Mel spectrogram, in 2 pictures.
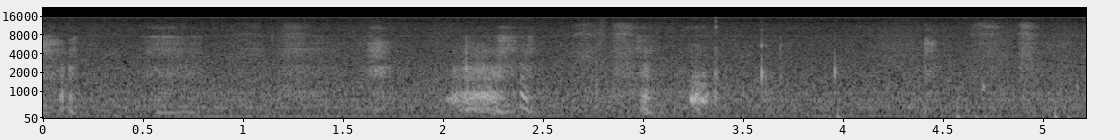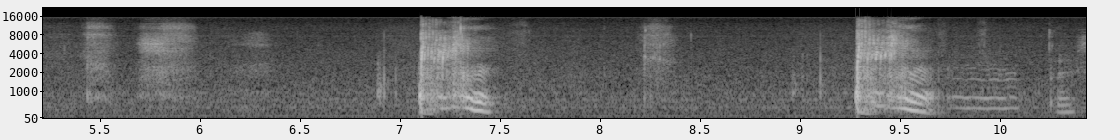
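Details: Two-month-old baby sneezing while playing: two sharp, explosive sneeze bursts against soft babbling and quiet room noise; sneezing.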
